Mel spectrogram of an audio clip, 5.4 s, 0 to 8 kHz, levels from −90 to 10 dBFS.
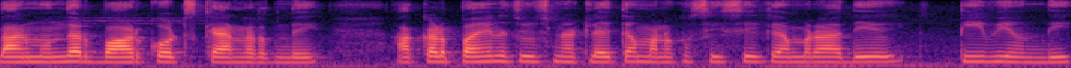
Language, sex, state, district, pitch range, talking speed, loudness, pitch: Telugu, male, Andhra Pradesh, Chittoor, 180-195 Hz, 180 wpm, -20 LUFS, 185 Hz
